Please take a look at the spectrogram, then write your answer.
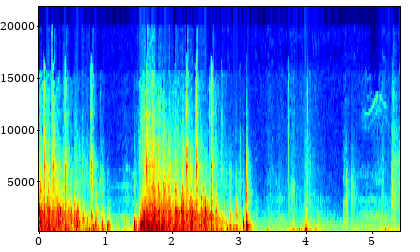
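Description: A Stihl BR800X backpack blower that won't rev up runs nearby with a steady, buzzy engine drone that surges and dips unevenly, with no clear speech over it.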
